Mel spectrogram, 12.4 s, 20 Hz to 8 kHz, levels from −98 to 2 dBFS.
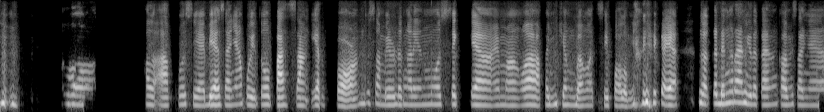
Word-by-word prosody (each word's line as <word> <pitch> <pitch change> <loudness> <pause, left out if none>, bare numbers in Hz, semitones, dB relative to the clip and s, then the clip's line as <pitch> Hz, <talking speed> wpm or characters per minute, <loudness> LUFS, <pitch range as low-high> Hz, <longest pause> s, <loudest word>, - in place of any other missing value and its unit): mhm. 245 -4 +2 0.7
Oh. 235 -2 -2 0.9
Kalau 225 -1 -1 0.2
aku 210 +2 -3
sih 230 -3 -7
ya, 205 - 0
biasanya 225 +2 +3
aku 225 - -4
itu 230 +3 -7 0.2
pasang 210 0 +5
earphone, 205 +1 0
terus 275 - -12
sambil 220 -3 -3
dengerin 225 0 -5
musik 235 0 -4 0.2
yang 215 -2 +3
emang 210 -1 -4
wah, 220 -1 +5
kenceng 225 -1 -5
banget 200 0 -3
sih, 205 - -3
volumenya. 190 +3 -3
Jadi 275 -1 +5
kayak 220 -4 +6 0.3
enggak 245 -4 +2
kedengeran, 275 +3 +3
gitu 235 0 -1
kan. 220 0 -1
Kalau 225 -2 -1
misalnya, 215 -2 -8
220 Hz, 145 wpm, -24 LUFS, 210-235 Hz, 0.9 s, kayak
